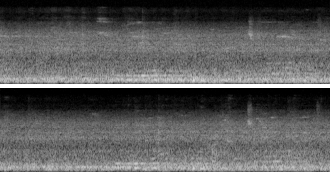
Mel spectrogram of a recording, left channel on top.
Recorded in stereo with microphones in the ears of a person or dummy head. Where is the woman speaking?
70° right (ahead or behind), 6.5 m.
